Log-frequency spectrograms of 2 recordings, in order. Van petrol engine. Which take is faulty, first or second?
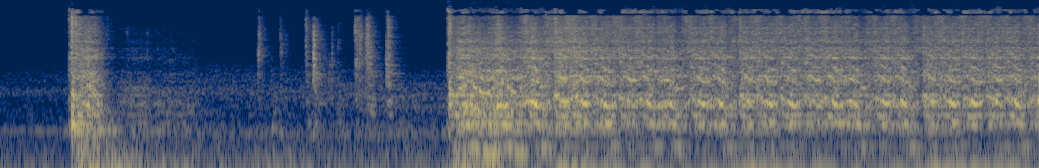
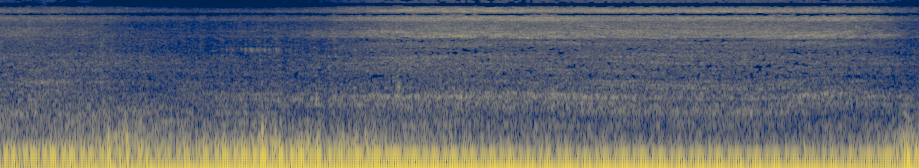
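first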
